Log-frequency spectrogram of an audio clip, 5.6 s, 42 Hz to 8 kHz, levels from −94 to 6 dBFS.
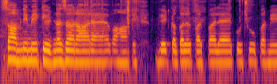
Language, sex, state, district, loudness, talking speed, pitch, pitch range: Hindi, female, Odisha, Nuapada, -19 LUFS, 185 wpm, 165 Hz, 165-175 Hz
